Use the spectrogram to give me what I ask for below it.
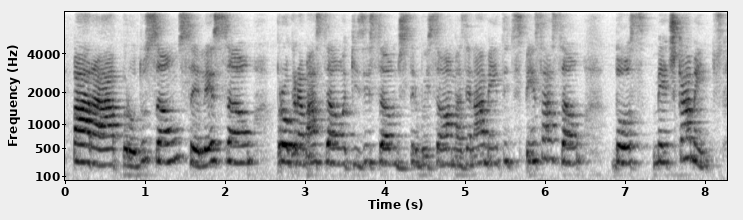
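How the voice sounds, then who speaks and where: High-voiced Brazilian woman teaching in an echoey room. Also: a bit bright, far from the mic. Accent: Brazilian Portuguese. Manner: talks to students directly, often asks them questions and answers herself; stretches out key words and syllables while explaining. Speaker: Portuguese teacher. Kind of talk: exam-prep lesson walking through questions.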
